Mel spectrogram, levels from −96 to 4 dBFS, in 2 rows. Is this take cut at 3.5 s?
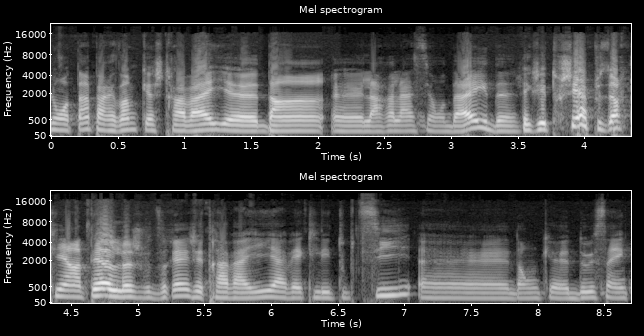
yes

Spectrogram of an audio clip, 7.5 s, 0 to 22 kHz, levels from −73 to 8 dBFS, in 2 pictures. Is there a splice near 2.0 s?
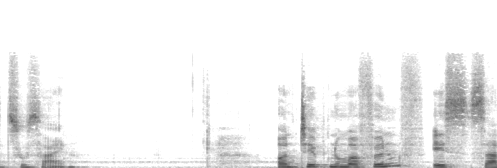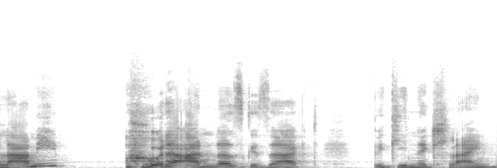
no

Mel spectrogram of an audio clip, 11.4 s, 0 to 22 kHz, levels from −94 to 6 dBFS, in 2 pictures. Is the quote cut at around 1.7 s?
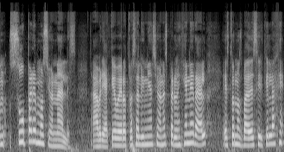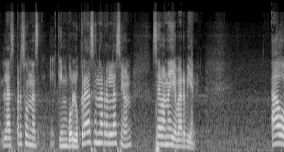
yes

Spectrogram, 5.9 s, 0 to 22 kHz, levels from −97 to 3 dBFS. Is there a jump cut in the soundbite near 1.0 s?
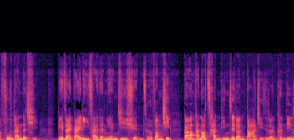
yes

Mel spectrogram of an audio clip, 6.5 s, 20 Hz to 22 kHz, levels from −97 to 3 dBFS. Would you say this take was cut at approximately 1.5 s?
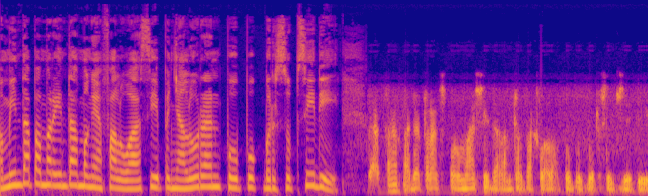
no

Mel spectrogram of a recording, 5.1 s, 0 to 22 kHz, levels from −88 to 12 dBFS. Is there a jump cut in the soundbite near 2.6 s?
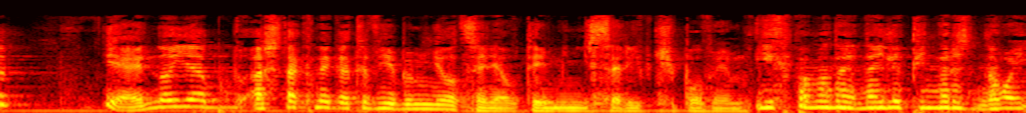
yes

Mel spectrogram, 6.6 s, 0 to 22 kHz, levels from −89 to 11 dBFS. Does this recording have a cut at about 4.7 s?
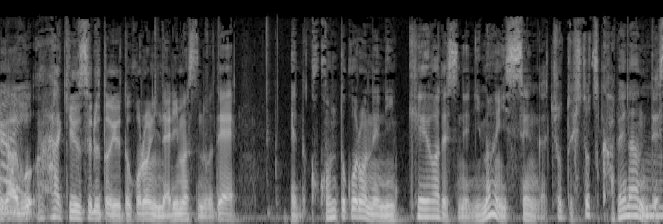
no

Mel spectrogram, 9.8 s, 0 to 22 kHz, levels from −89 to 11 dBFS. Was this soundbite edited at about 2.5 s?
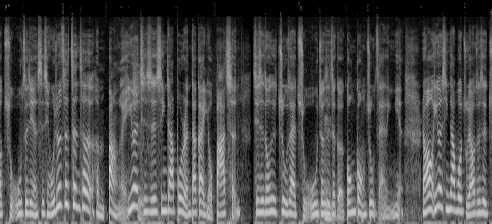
no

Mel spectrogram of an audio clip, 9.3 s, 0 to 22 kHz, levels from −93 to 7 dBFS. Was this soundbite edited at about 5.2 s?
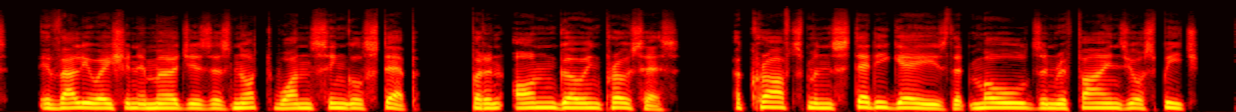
no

